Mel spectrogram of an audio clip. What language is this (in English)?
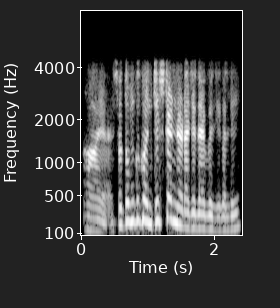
Konkani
